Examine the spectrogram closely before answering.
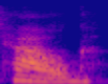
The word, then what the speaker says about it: Haug: My last name is pronounced Haug. Haug. Okay. Where did I see? I saw I, Haig somewhere.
